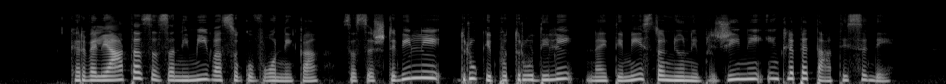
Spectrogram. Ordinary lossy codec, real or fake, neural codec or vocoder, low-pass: none; real; none; 10.8 kHz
